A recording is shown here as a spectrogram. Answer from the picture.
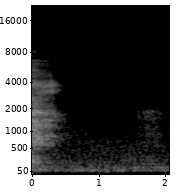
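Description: A woman's short breathy exhale trails off the end of a drawn-out word and fades out within half a second, leaving near silence.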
